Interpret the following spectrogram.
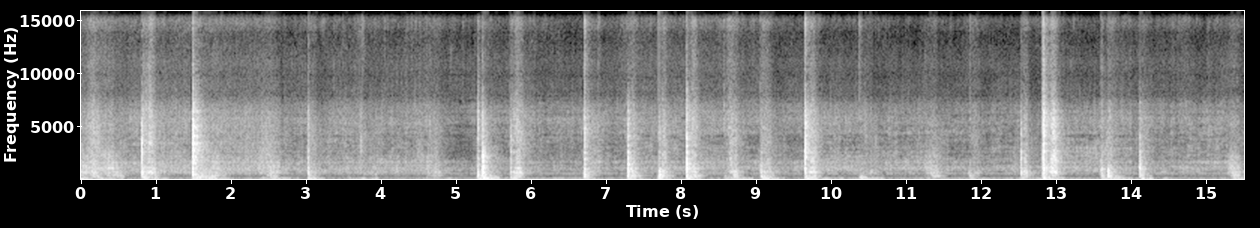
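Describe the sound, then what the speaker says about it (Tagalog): Repeated stirring of labong (bamboo shoots) in a cooking pot with a little broth left, heard as irregular sharp knocks and scrapes of a utensil against the pot, close and fairly loud, with short pauses between strokes. "Haluin na natin."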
